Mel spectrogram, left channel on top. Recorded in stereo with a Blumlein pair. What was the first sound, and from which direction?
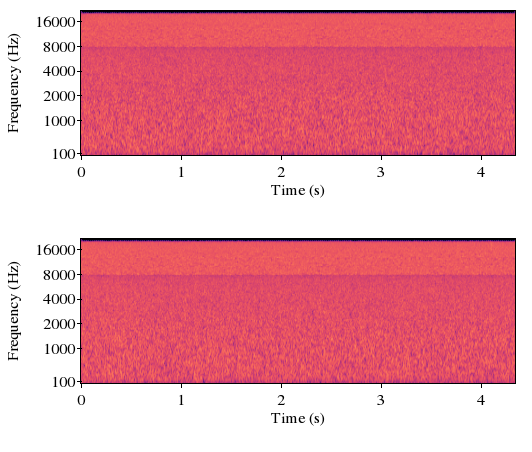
Only background noise.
